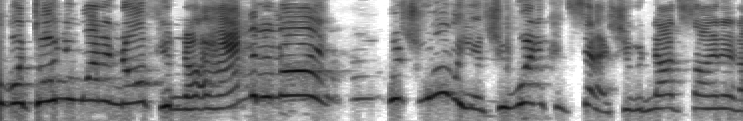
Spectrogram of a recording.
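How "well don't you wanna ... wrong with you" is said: high, exasperated, a little louder; exasperated scolding. Retold or imitated. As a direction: scold her, clearly fed up. Teacher retells scolding the client.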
